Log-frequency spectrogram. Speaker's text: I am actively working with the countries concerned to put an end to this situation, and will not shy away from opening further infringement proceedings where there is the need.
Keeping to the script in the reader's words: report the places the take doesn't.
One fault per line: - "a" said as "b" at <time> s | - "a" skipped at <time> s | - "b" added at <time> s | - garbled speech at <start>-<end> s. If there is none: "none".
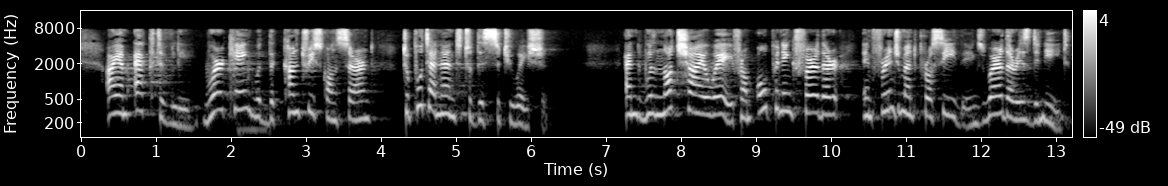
none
